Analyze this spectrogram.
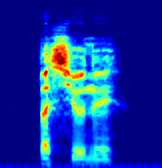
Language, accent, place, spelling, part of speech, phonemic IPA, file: French, France, Lyon, passionner, verb, /pa.sjɔ.ne/, LL-Q150 (fra)-passionner.wav
- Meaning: 1. to impassionate, to motivate 2. to take an avid interest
